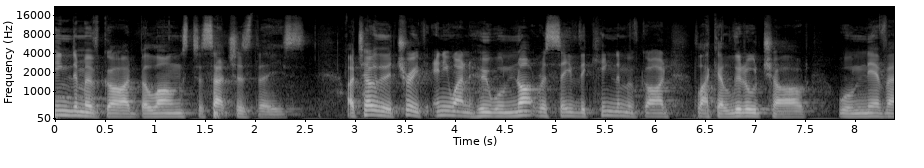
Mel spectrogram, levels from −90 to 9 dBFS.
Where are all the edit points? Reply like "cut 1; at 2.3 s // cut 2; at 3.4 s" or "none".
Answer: none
